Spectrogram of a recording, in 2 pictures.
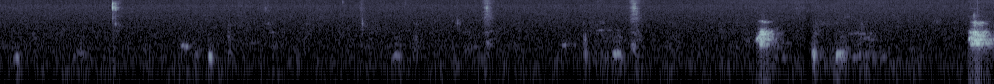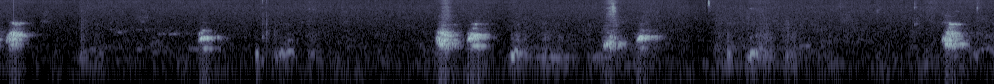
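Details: Cavalier King Charles Spaniel puppies kept indoors in the US on a cold Monday morning near Halloween, alongside three nursing mothers. Scattered soft yips and brief whiny barks come irregularly, mixed with light clicking sounds in a quiet room.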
